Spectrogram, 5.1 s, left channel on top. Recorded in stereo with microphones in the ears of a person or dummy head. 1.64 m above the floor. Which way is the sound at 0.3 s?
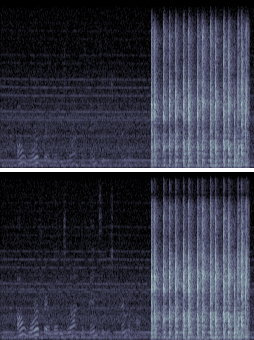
20° right (ahead or behind).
